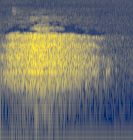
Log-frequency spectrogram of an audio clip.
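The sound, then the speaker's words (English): A single slow, deep breath is taken during a guided relaxation exercise, heard alone as a soft, airy rush that swells and then fades within about a second. “Another full, deep breath in. And release.”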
